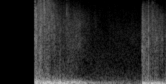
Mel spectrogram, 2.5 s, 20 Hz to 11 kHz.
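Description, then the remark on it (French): Two heavy cannon shots boom as the French fleet bombards Tourane on 1 September 1858, the first rolling into a long, deep rumble that fades before a second blast cuts in sharply. No voices are heard. “Le canon tonne.”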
